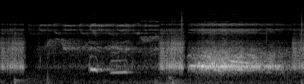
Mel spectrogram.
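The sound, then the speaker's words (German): A children's toy remote control, which beeps but has no real function, plays tinny TV sounds from one of its switchable sound sets: hissy static bursts and brief electronic tones that cut abruptly from one to the next, as if flipping through channels. No one speaks. “Und da ist auch so, kannst du verschiedene Soundsets durchschalten, wie zum Beispiel Fernsehgeräusche”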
